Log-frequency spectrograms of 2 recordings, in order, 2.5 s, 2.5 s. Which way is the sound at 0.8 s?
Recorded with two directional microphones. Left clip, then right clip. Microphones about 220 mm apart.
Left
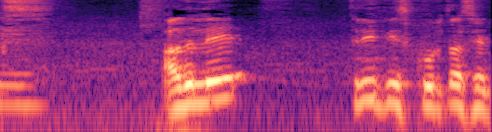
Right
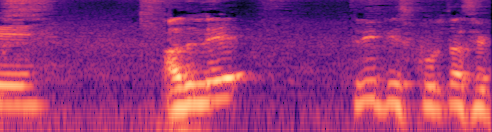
10° left (ahead or behind).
